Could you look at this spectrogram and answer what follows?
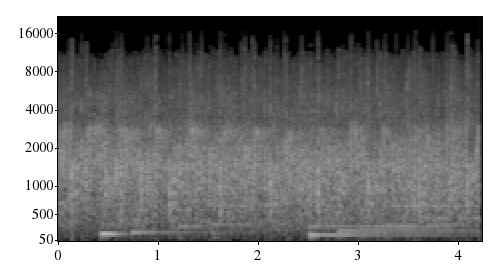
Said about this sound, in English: The Saturday night, I tell you what, you young people should give a big old hand clap for the elders who put that on. How about it? Amen.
